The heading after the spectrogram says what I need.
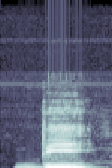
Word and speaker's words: the: আবার আয়রন, আইটা কি, এটা হলো ভাওয়েল, তা ভাওয়েলের পূর্বে আমার উচ্চারণ কি হবে দি।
